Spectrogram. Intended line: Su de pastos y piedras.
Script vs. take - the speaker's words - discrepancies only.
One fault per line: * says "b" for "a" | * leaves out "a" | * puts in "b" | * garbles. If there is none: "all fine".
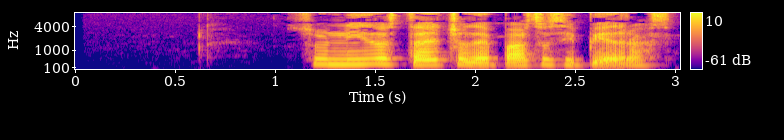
* puts in "nido está hecho"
